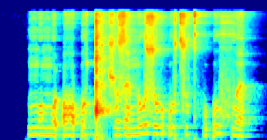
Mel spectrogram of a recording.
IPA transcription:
ŋʷ ə˞ ŋʷ ə˞ ʔ ɔ ʔ ʊ ɡ͡ǃ ʊ t͡ʃ ʊ z ɛ n u z u ʔ u t͡s ʊ kʷʰ ə ʔ u xʷ ɛ

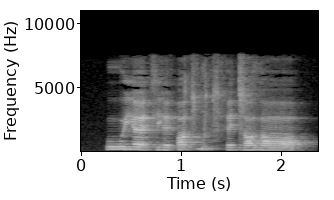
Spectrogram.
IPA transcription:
uː j ɛː t͡s j e ʔ ɒ t͡s ɡ u t͡s h e d͡z ɒ ð ɒː

